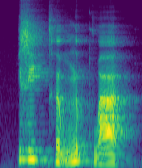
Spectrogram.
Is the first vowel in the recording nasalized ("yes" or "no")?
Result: no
